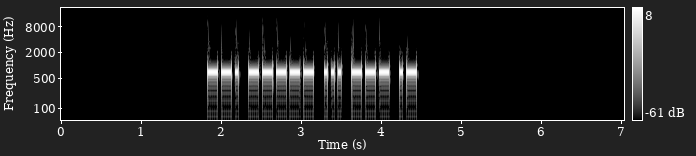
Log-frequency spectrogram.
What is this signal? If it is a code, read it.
Morse code, heard as a keyed tone, about 28 wpm, 700 Hz. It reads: G0SOA
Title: DXCC-100 Call Signs - 5 Characters - Repeated 3x - 28wpm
